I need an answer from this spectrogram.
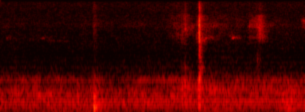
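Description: Two brief clicks about a second and a half apart over a steady low hum.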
